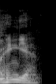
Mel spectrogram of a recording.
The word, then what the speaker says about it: Rohingya: I can't pronounce that suddenly. – Rohingya. – Thank you.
